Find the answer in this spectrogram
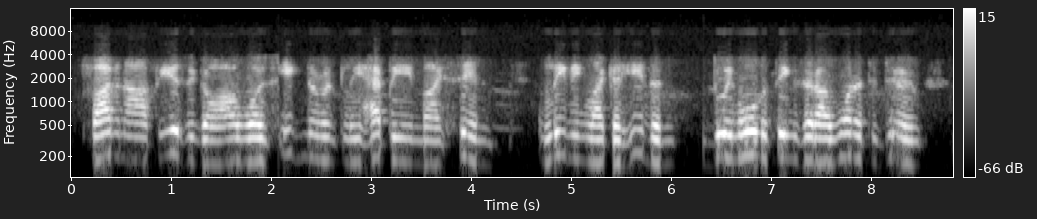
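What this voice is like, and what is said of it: Australian accent. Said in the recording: “you live in Australia, I live in the United States. Which one of us has the accent? ... I think I do.”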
